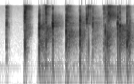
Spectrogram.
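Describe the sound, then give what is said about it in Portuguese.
A brief mini round of hand clapping from a few people for the word "basculho", quick and somewhat uneven, a couple of seconds of sharp overlapping claps at moderate volume with no talking over it. “Não, eu queria, eu queria só aproveitar o um momento para pedir uma mini salva de palmas essa palavra basculho.”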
